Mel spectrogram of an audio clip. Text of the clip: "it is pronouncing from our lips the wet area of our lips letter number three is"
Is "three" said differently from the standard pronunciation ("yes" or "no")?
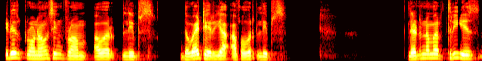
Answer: yes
